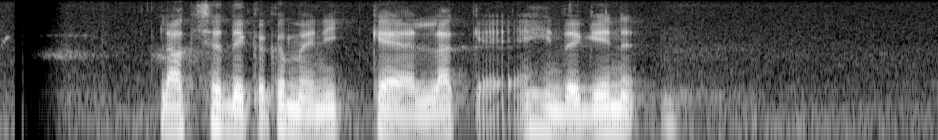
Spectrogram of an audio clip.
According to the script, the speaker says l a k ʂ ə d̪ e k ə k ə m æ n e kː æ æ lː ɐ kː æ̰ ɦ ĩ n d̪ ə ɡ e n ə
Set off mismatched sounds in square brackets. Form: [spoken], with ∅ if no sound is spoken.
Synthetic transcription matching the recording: l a k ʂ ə d̪ e k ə k ə m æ n [i] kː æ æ lː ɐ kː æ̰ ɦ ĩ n d̪ ə ɡ e n ə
